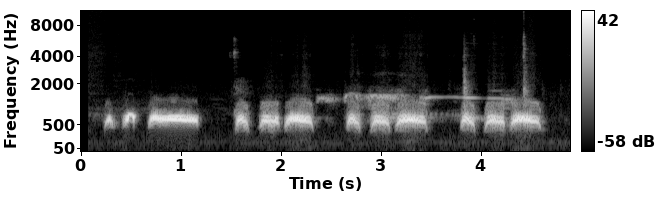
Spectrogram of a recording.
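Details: Spotted dove kept as a lure bird, calling to attract wild doves: a series of husky coos in short bursts and longer held notes, grouped roughly every second or two, with a thin steady high whistle running above part of the series.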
